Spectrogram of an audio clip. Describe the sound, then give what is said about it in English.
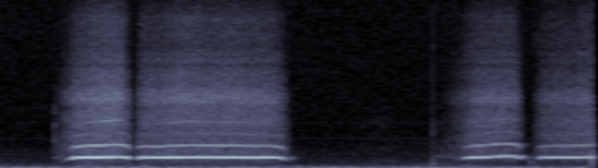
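A whistled imitation of a morepork owl call: two paired, steady mid-pitched hoots, a short note then a longer one, repeated after a pause. Clear and fairly loud, with no talking. “This is a moorpork.”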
